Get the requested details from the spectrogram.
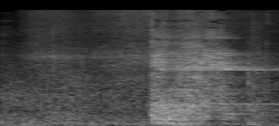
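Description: A bicycle lands hard on concrete.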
